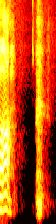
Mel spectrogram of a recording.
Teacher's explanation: This second ah is an ah that has a smooth start.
